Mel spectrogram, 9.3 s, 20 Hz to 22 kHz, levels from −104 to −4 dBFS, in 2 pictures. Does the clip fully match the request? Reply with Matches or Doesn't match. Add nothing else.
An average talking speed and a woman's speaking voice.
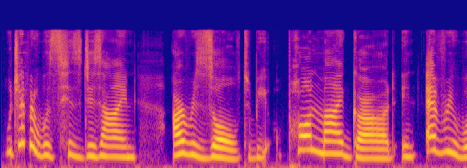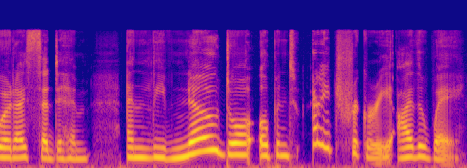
Matches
